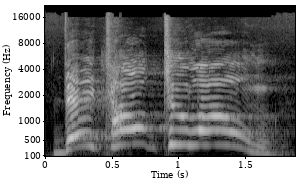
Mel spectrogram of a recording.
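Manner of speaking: slow, high and stretched on TOO; drawn-out high. Shown as a demonstration. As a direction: drag out "too long" in a high teasing voice. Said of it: "Give me yours".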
